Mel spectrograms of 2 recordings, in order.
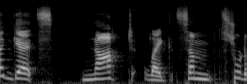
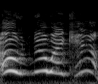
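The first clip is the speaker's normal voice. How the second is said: mock frightened woman's voice, higher and louder; 5 dB louder than usual. Retelling how a film character acts scared: imitating a scared woman's voice. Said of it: "doing a woman's voice".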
